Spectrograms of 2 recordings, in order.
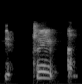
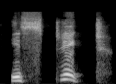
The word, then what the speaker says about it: strict: আচ্ছা, তো দেখেন এখানে বলছি যে লস, লস নাকি স্ট্রিক, STRICT, স্ট্রিক ল, হ্যাঁ, লস। সঠিক উচ্চারণটা হবে, আমাকে যদি স্পষ্টভাবে শুনতে পান তাহলে বুঝতে পারবেন, স্ট্রিক্ট, স্ট্রিক্ট। শেষেটা হবে, শেষে হবে কয় ট, স্ট্রিক্ট।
